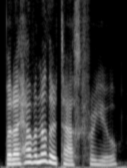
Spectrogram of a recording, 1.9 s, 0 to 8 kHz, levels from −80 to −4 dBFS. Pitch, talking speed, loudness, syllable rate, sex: 240 Hz, 220 wpm, -16 LUFS, 5.5 syllables/s, female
